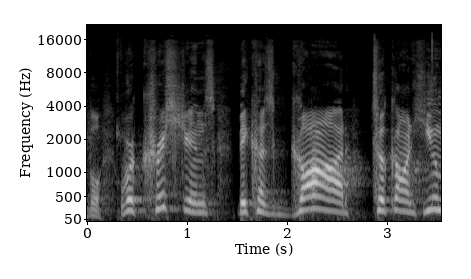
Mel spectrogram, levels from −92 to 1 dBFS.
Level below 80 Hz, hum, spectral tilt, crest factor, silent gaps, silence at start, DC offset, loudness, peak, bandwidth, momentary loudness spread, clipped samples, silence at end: -72 dBFS; none; -4.5 dB/octave; 18 dB; none; 0 s; under 0.1%; -29 LUFS; -12 dBFS; 17.5 kHz; 13 LU; under 0.1%; 0 s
